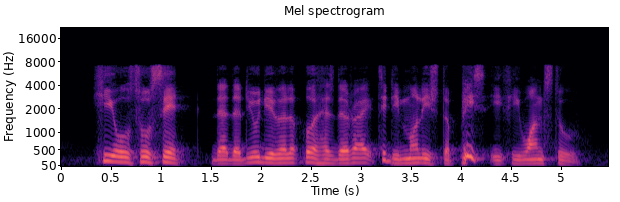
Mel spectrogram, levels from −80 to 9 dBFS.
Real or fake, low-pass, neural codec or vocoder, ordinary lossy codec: fake; 7.2 kHz; codec, 16 kHz in and 24 kHz out, 0.9 kbps, LongCat-Audio-Codec, fine tuned four codebook decoder; none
